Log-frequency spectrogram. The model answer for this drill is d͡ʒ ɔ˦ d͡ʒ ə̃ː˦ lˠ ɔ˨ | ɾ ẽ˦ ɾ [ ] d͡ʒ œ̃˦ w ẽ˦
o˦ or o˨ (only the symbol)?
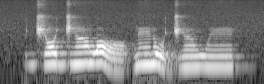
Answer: o˨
